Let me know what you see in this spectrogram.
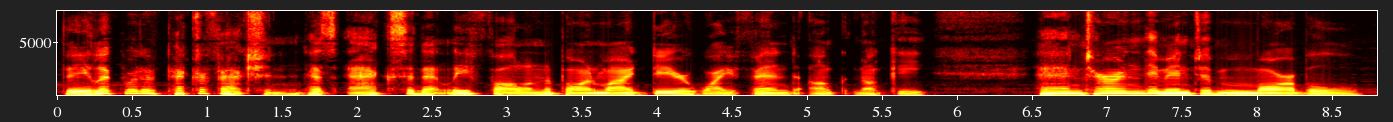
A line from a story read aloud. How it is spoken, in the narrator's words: he sadly replied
